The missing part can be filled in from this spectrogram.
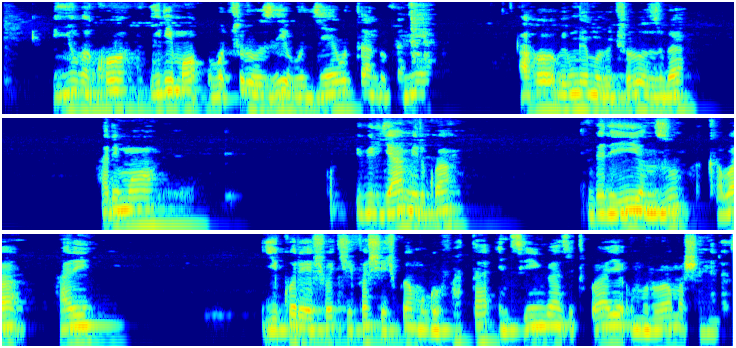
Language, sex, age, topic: Kinyarwanda, male, 25-35, government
